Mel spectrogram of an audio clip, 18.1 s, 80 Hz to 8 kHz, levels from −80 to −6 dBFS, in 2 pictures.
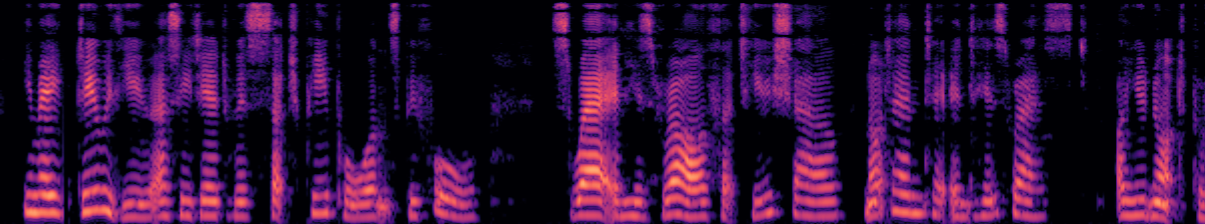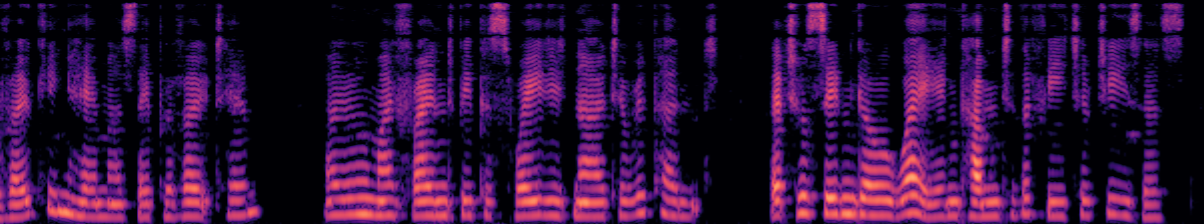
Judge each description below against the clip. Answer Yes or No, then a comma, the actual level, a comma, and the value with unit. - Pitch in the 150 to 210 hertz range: Yes, high, 190 Hz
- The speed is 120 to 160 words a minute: No, average, 180 wpm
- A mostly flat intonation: Yes, narrow, 2.2 semitones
